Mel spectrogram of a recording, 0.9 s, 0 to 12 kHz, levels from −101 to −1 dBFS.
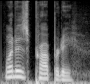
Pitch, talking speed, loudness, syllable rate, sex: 155 Hz, 200 wpm, -17 LUFS, 6.9 syllables/s, male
